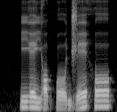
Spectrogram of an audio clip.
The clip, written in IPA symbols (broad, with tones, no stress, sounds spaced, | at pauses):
j e˧ j ɔ˨ k͡p o˨ d͡ʒ e˨˦ h o˦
